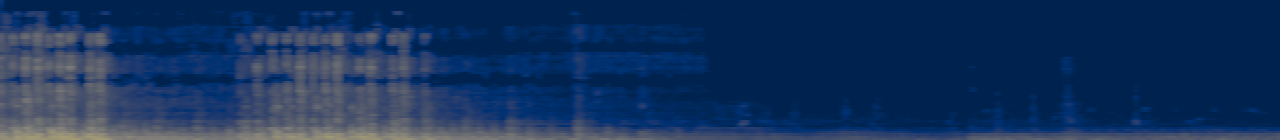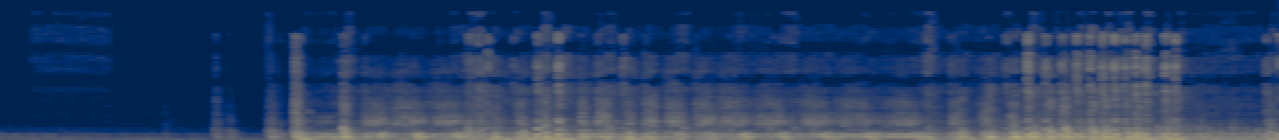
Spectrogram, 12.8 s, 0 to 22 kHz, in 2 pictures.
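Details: Previously seized Ford 4000 diesel tractor roars on starting spray, sags to a weak mutter, surges again; won't keep running without the spray, owner suspects throttle and air and a possible diesel leak.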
